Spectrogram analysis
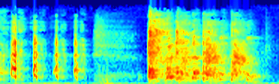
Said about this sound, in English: I can't laugh too much because then I'll start coughing, you motherfuckers.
